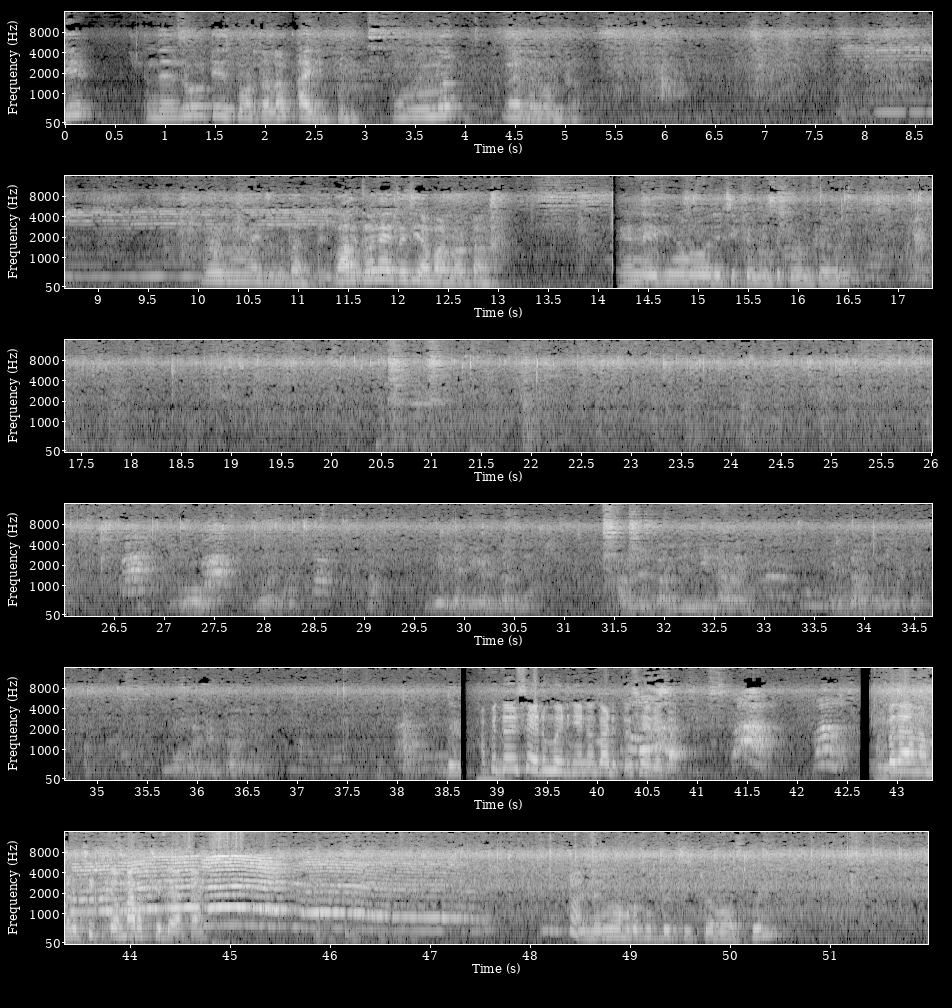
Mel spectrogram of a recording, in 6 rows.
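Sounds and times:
chicken sizzling in hot oil: 0.5 - 51.9.

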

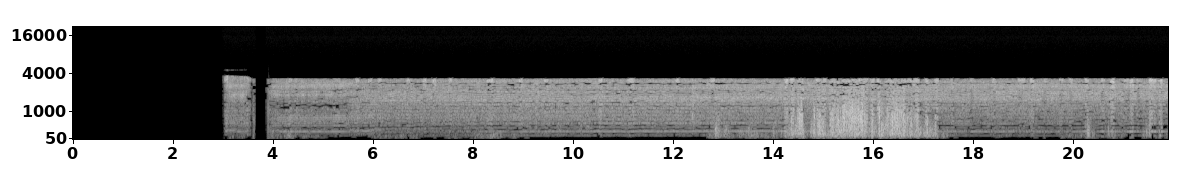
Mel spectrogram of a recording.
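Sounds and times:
small model engine running roughly: 3.0 - 21.9
steady low hum: 3.2 - 21.9.

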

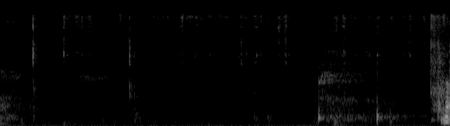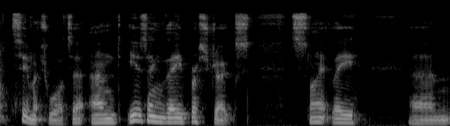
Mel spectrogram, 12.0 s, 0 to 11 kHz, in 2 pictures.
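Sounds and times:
brush rubbing in wet paint: 0.8 - 5.7.

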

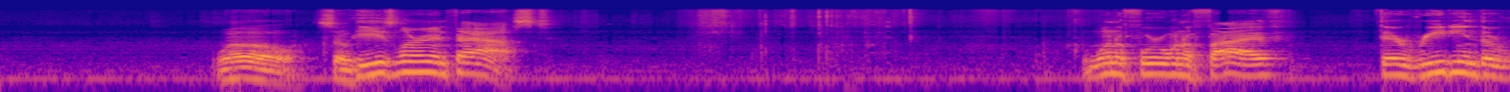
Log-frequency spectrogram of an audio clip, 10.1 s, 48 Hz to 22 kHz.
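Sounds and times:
book pages being flipped: 3.9 - 7.3.

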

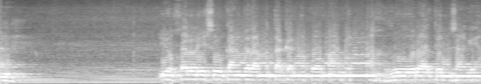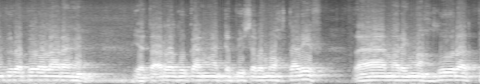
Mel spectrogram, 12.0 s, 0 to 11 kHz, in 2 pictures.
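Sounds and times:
man speaking: 0.0 - 0.5, 2.0 - 12.0
steady low hum: 0.0 - 12.0.

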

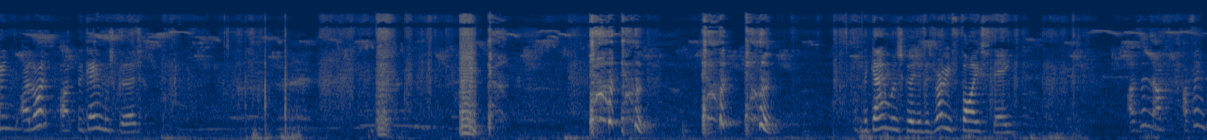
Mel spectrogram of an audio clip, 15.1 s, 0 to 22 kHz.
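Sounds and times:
boy coughing: 4.7 - 5.0, 5.7 - 6.6, 7.3 - 9.9.

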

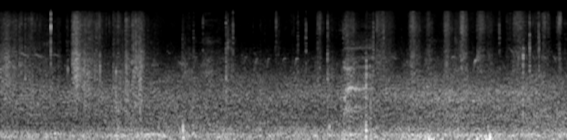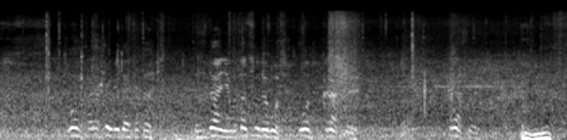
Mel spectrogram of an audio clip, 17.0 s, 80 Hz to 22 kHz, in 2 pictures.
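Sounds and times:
short scuffs and clicks: 0.0 - 8.5
footsteps on asphalt: 0.0 - 17.0
low street rumble: 0.0 - 17.0.

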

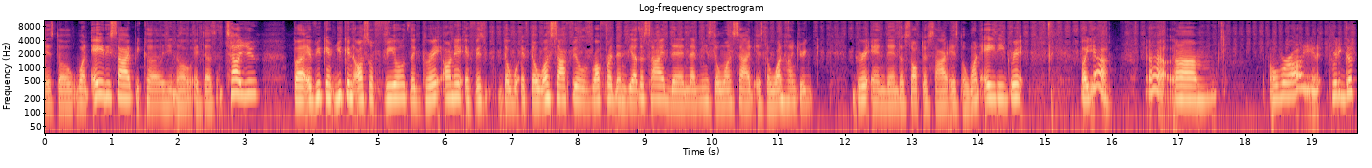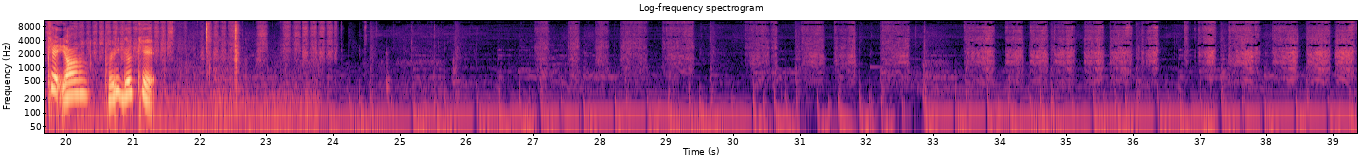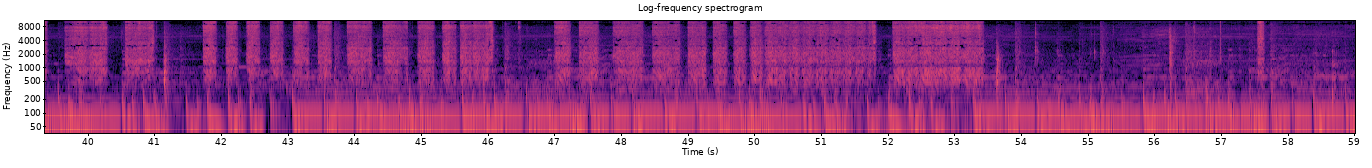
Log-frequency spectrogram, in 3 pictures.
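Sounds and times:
quiet background music: 0.0 - 59.0
nail file rasping: 5.0 - 16.8, 17.4 - 24.2, 27.0 - 29.4, 30.2 - 32.7, 33.5 - 41.1, 41.7 - 46.2, 47.0 - 53.5, 56.8 - 57.8
electric nail drill grinding: 5.1 - 21.2, 27.0 - 29.5, 30.1 - 46.2, 46.9 - 57.8.

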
